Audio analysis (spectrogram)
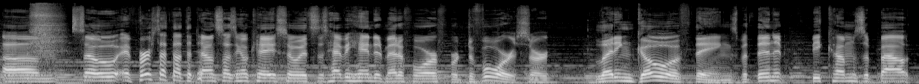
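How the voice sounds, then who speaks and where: A man on a podcast panel giving a casual film review in a halting, rambling way. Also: fairly high pitch, music in the background.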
